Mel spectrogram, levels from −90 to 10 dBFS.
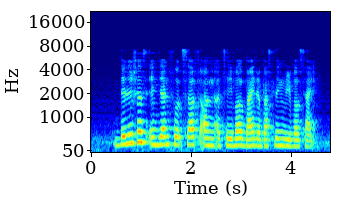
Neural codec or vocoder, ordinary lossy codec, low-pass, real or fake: autoencoder, 48 kHz, 32 numbers a frame, DAC-VAE, trained on Japanese speech; none; 7.2 kHz; fake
